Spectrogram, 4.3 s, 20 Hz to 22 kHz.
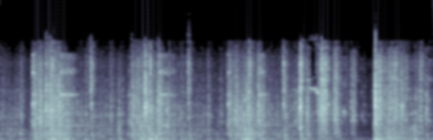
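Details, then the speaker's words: Craftsman push mower with Briggs & Stratton 650 series engine, before carburetor replacement: four rope pulls about a second apart, each a brief churn with no firing; no-start from carburetor fuel fault. "now when your lawnmower refuses to start there could be a few different issues or there could be a few problems as to why"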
